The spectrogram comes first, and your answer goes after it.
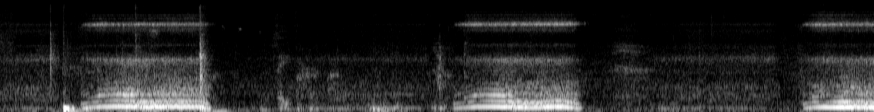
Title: Bristol snoring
